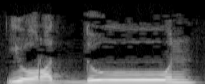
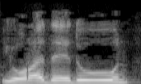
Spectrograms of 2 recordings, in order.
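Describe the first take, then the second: First: The dal is one merged, doubled sound. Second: The first dal bounces, splitting into two dals. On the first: The speaker calls it right. "يردون الدال المشددة" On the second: The speaker calls it wrong. "لو نطقنا الدال الأولى مقلقلة لصارت يرددون"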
